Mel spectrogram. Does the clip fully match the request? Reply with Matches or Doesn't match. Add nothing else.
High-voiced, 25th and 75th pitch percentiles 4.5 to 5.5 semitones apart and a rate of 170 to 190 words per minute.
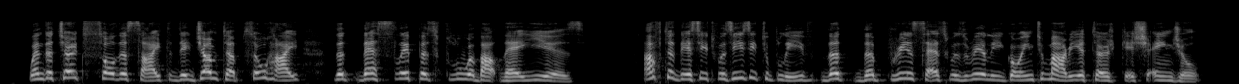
Matches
